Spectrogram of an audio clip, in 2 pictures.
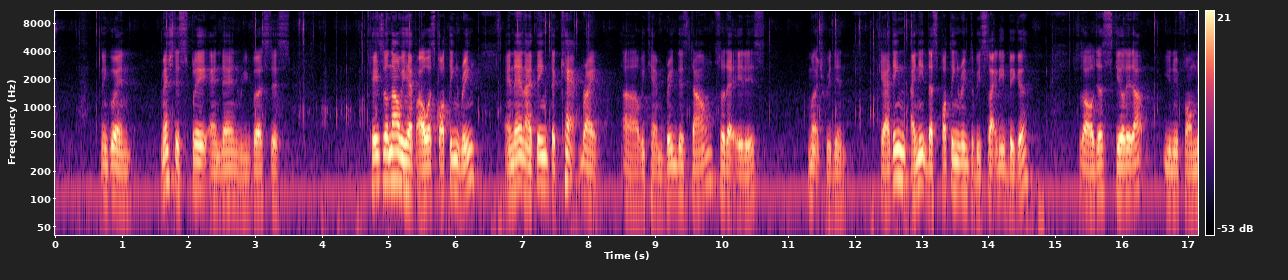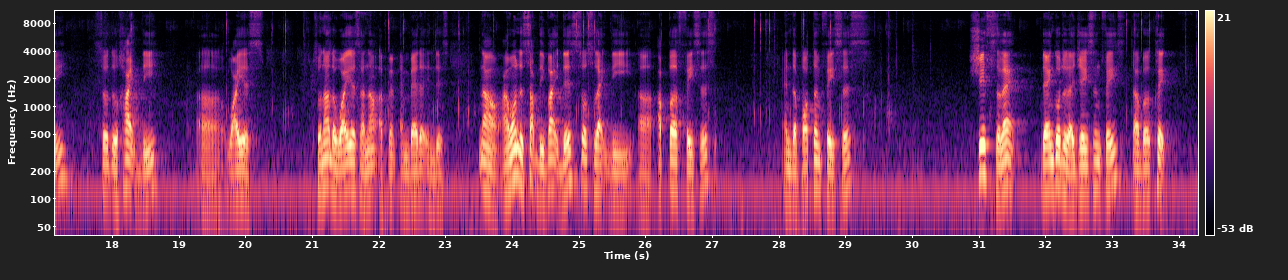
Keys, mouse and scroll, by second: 4.0-4.5 scroll down 1, 4.6 alt+middle click, 5.0 alt+click, 5.5 alt+middle click, 5.9-6.5 scroll up 1, 6.7 alt+click, 7.8-11.6 alt+drag, 11.7 alt+click, 12.3 alt+middle click, 12.8 click, 14.6 typing, 16.5-19.0 drag, 19.7 alt+click, 22.2 alt+click, 22.6 scroll up 1, 22.9 alt+middle click, 23.5 scroll up 1, 23.7 right click, 25.0 click, 25.7-27.0 right drag, 27.0 click, 27.7 shift+click, 28.2 scroll down 1, 28.4 alt+click, 29.0 alt+middle click, 29.5 alt+middle click, 31.2 shift+click, 33.3 shift+click, 33.5 shift+click.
